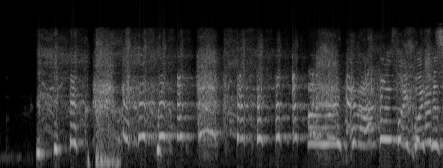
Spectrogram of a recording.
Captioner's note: laughing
